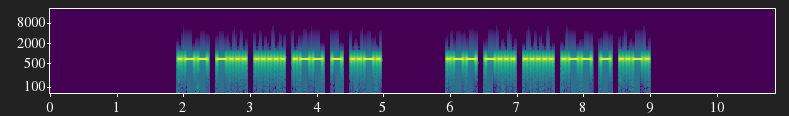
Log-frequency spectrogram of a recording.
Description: Morse code, heard as a keyed tone, about 25 wpm, 700 Hz. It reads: WB5WTF WB5WTF
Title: USA Call Signs - 6 Characters - Repeated 2x - 25wpm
